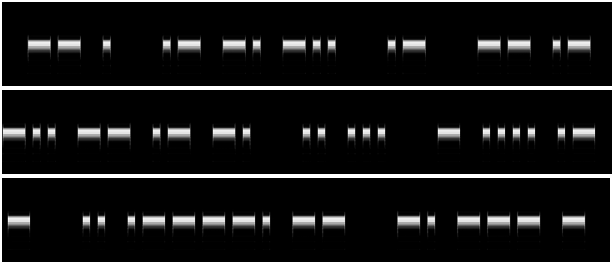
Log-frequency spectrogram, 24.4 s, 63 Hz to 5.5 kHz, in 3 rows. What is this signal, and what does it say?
Morse code, heard as a keyed tone, about 12 wpm, 600 Hz. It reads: ME AND A MADMAN IS THAT I'M NOT
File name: CW / Practice / EnglishQuotations0112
